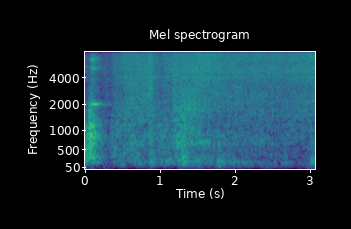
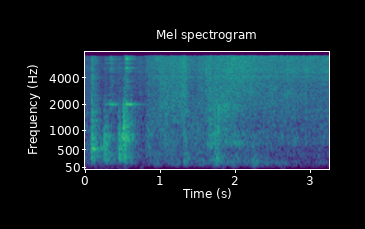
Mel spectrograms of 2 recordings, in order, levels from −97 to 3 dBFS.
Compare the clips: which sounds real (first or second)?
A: second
